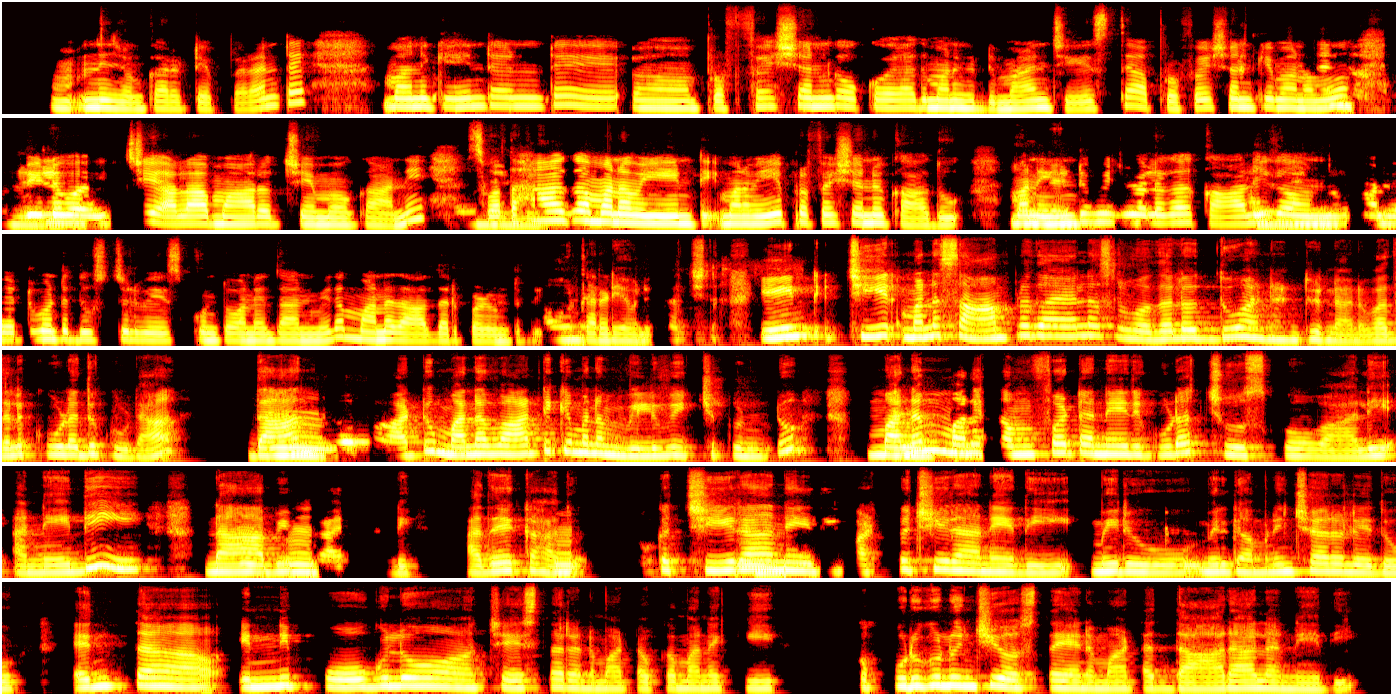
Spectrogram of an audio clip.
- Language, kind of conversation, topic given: Telugu, podcast, మీకు శారీ లేదా కుర్తా వంటి సాంప్రదాయ దుస్తులు వేసుకుంటే మీ మనసులో ఎలాంటి భావాలు కలుగుతాయి?
- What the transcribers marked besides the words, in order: tapping; in English: "కరెక్ట్"; in English: "ప్రొఫెషన్‌గా"; in English: "డిమాండ్"; in English: "ప్రొఫెషన్‌కి"; other background noise; in English: "ప్రొఫెషన్"; in English: "ఇండివిజువల్‌గా"; in English: "కరెక్ట్"; giggle; in English: "కంఫర్ట్"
